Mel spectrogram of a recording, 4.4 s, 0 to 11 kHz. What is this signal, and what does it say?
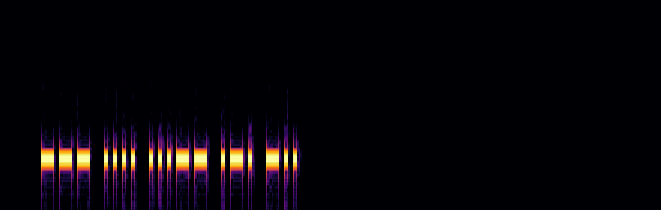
Morse code, heard as a keyed tone, about 40 wpm, 700 Hz. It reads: OH3RD
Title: DXCC-100 Call Signs - 5 Characters - Repeated 3x - 40wpm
